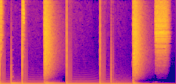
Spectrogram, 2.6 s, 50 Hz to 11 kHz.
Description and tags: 90 tr808 phat drums 01
phat 808 drums
beats, drums, phat, free, 808, hiphop, roland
